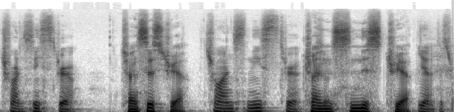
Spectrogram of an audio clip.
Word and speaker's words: Transnistria: Okay, and so, but this, how do you pronounce that? Transnistria.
